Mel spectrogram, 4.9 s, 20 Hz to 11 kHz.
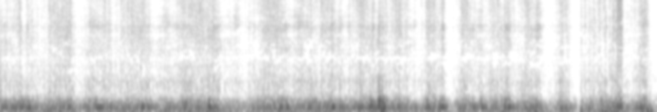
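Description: Long nails scratch fast and aggressively across the grille sides and body of a dark metal USB condenser desktop microphone with no cover. The scratching comes through as a dense, continuous, low rumbling scrape centred around 170 Hz, with almost no bright content and small dips in level as the strokes shift.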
